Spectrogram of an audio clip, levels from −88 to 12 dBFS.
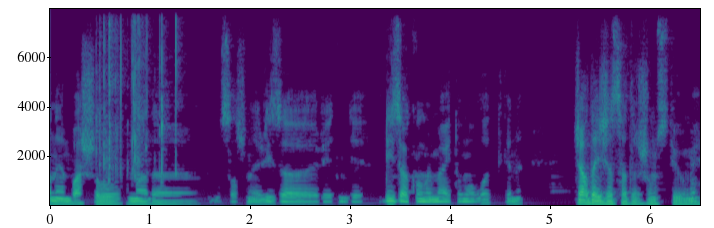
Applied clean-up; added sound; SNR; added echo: classical method spectral subtraction.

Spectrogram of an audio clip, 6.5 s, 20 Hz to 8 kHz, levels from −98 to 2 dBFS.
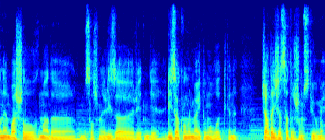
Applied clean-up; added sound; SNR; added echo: none; none; none; none.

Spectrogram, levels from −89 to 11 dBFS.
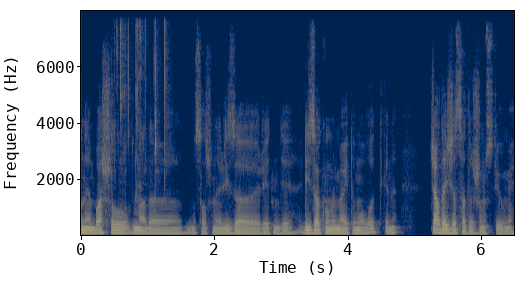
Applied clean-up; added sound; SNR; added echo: neural mask model Resemble Enhance denoiser.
